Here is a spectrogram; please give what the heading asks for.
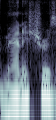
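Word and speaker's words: Manacher's: I believe you pronounce it Manischer's algorithm, and that is linear time complexity, I believe.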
